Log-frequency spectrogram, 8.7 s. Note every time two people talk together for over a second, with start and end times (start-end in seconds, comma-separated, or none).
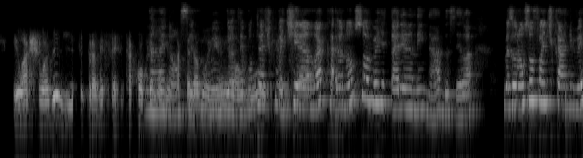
2.3-4.8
